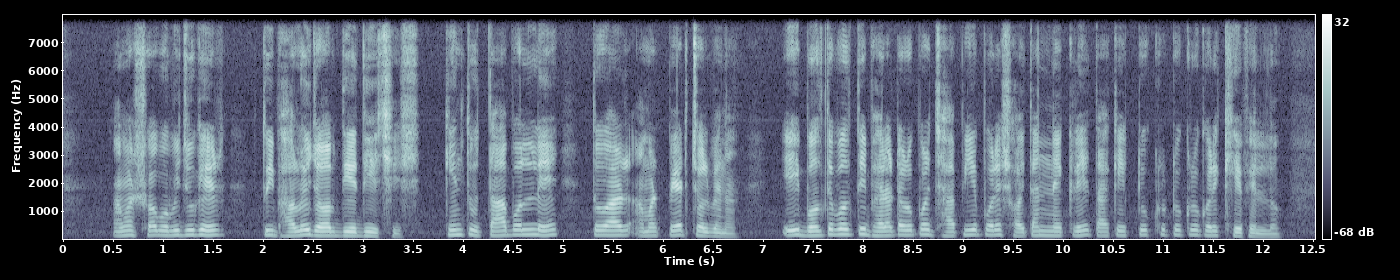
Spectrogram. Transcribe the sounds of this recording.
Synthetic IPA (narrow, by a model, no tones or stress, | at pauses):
amaɾʃɔbobʱid͡ʑoɡeɾ | t̪ujbʱalojd͡ʑɔbab̚d̪ijed̪ijet͡ɕʰiʃ | kint̪ut̪abolːe | t̪oaɾa̰maɾpɛʈt͡ɕolbena | ejbolt̪̬ebolt̪ibʱɛlaʈaɾupoɾd͡ʑʱapijepoɾeʃɔjt̪anːɛkɾet̪akeʈokɾoʈokɾokoɾekʰefelːo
